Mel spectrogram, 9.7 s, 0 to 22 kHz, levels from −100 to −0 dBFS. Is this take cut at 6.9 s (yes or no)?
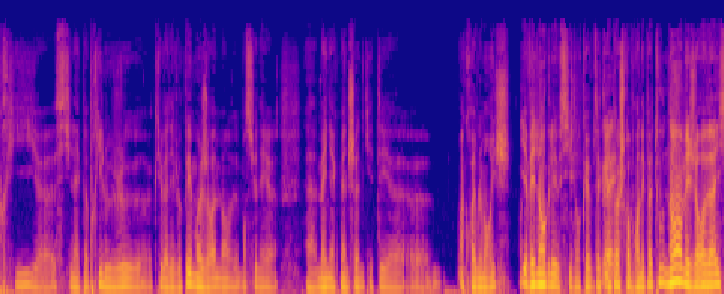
yes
